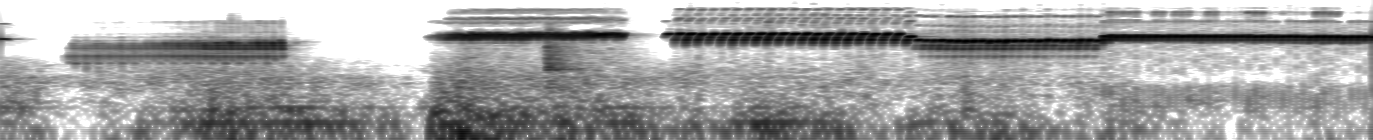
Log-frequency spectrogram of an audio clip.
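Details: A Russian canary sings to stir up other canaries' temper, mixing buzzy rattling phrases with brief pauses and long, fast, shrill trills at changing pitches.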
